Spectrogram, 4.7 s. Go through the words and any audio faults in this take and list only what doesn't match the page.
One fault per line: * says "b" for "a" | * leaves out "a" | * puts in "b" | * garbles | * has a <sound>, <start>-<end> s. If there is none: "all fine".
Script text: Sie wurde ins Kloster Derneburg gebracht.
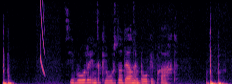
* has a chirp, 0.8-0.9 s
